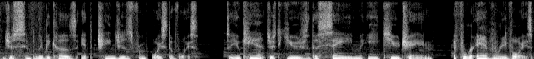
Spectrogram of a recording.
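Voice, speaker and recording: A young man with a deep, gravelly voice and a dark, mellow tone talks through a home-studio tutorial. He explains at an easy pace, stops to correct himself, and drops in lots of "you know"s. A faint fan hum and soft music sit behind him. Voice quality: low voice. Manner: relaxed, thinks aloud with self-corrections and filler "you know". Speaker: podcaster explaining audio mixing. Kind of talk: casual spoken tutorial. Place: home room with a fan running.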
